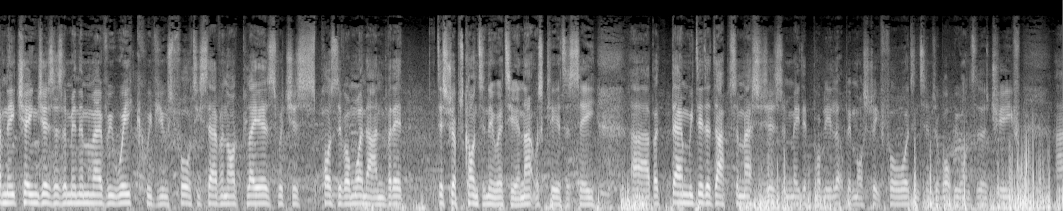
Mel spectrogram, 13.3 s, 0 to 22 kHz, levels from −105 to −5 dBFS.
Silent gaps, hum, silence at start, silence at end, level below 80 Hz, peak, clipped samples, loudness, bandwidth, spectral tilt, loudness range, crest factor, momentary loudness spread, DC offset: none; none; 0 s; 0 s; -26 dBFS; 0 dBFS; under 0.1%; -16 LUFS; 13.5 kHz; -6 dB/octave; 2 LU; 14 dB; 7 LU; under 0.1%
